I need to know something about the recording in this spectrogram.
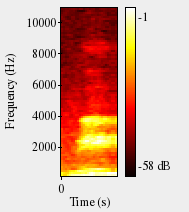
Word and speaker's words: read: তো আমি প্রথমে লিখবো দ্য লেটার, অবজেক্ট এটা, উইল হ্যাভটা হয়ে যাবে উইল হ্যাভ বিন, রিড ভার্বের 3 নম্বর রূপ রেড, শুধু উচ্চারণটা পাল্টায়, বাই রাজা।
